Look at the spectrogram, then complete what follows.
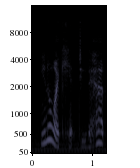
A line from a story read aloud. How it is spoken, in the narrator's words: Rodney hisses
